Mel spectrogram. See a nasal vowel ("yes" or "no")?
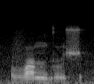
no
